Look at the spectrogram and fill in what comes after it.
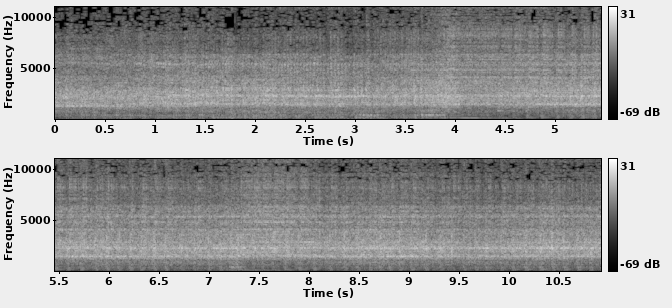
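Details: Freshly rebuilt two-stroke Blaster on its heat cycle, with the idle mixture/air screw left far too high. A raspy idle wavers and stumbles between blips. It runs rough from the misadjusted idle screw, which is not good for the fresh rebuild.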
